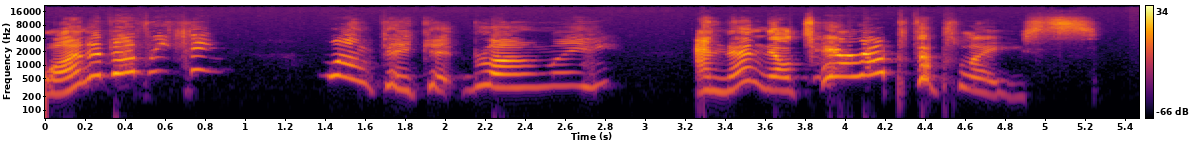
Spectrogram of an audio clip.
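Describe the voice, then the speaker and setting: A female-sounding put-on character voice, extremely high, swings very widely in pitch. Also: moderate pace. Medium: audio drama.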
